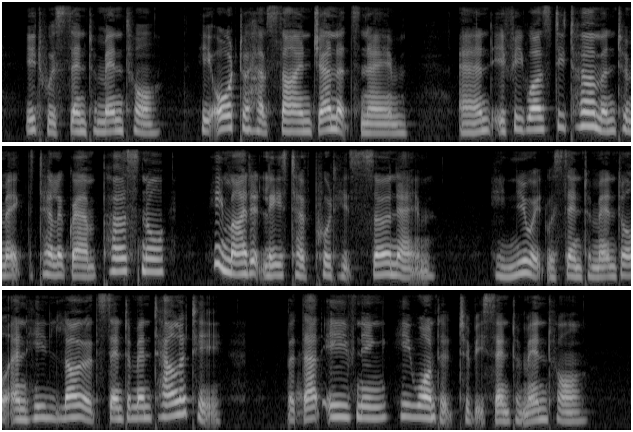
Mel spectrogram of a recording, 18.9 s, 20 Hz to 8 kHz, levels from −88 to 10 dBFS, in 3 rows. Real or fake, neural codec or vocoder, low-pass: real; none; 7.2 kHz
